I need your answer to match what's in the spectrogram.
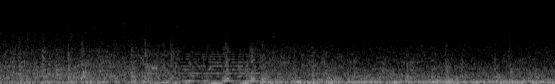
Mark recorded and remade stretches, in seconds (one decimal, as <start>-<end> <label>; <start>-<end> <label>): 0.0-1.8 recorded; 1.8-2.6 remade; 2.6-5.6 recorded

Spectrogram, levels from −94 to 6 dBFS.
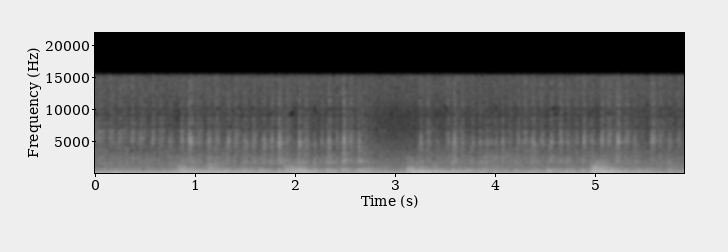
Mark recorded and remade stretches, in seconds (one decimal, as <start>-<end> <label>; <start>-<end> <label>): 0.0-5.9 remade

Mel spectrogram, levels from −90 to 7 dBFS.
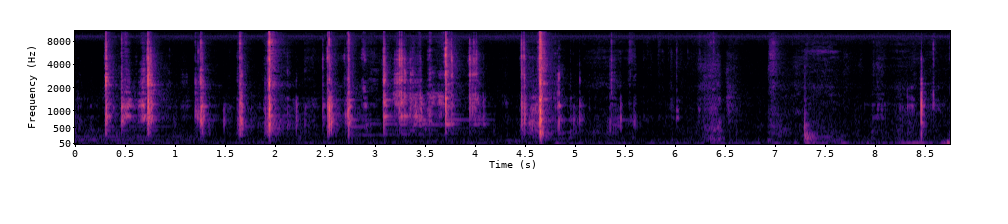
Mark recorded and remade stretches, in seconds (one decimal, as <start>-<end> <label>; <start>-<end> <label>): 0.0-3.6 recorded; 3.6-4.7 remade; 4.7-8.8 recorded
